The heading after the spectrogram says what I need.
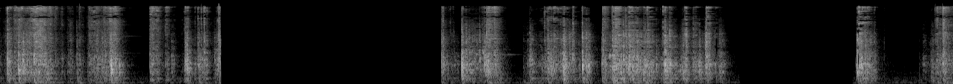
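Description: At 2.21 s the sound drops to dead silence and sits there until 4.42 s, then picks up exactly where it left off. That's a rebuffering stall: the player used up its downloaded audio and simply waited for more. Nothing goes missing, you just get about 2.2 s of extra gap. It happens again from 7.40 to 8.52 s, a shorter wait of roughly 1.1 s, with the same seamless pickup afterward.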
